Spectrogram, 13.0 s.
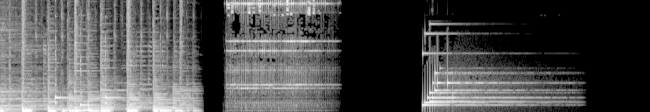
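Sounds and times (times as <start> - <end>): background music: 0.0 - 4.0, 8.5 - 11.7
alarm bell ringing: 4.5 - 6.8.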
